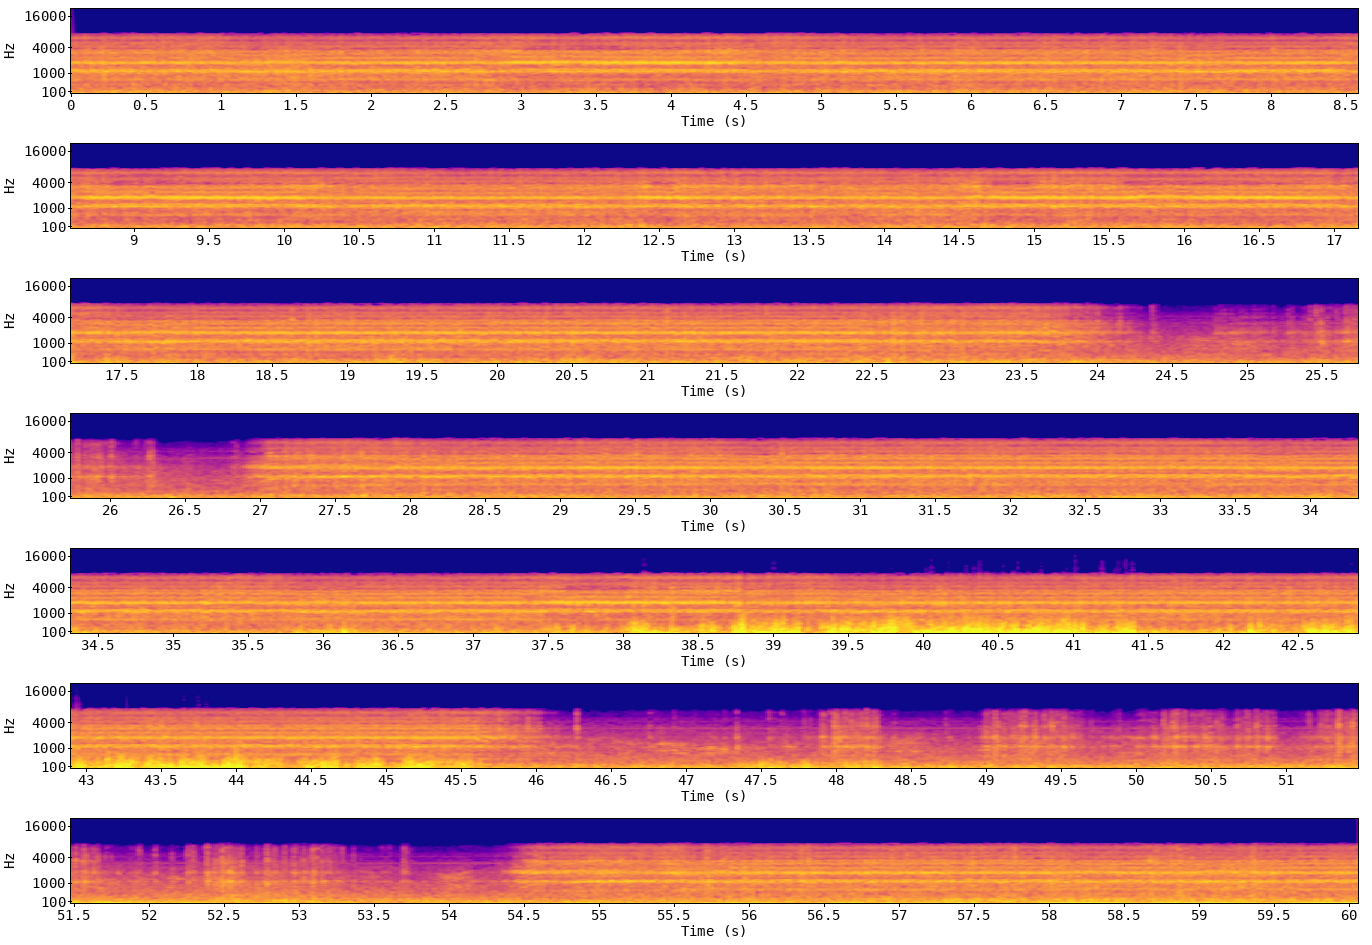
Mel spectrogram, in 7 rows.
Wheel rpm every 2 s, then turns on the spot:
160, 160, 160, 160, 160, 160, 160, 160, 160, 160, 160, 150, 10, 60, 160, 160, 160, 160, 160, 160, 160, 160, 140, 10, 20, 30, 20, 90, 160, 160.
24-26 48-54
